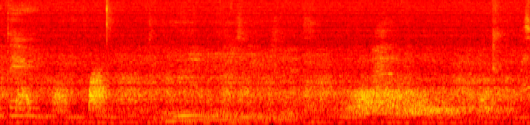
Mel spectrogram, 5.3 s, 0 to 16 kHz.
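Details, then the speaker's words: Handheld Doppler at about 18 weeks of pregnancy: fast whooshing pulses through static at about 160 beats a minute, top of the stated 110–160 normal range, a normal fetal heartbeat. "110 to 160 is normal range baby's heartbeat is twice as fast as your heartbeat"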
